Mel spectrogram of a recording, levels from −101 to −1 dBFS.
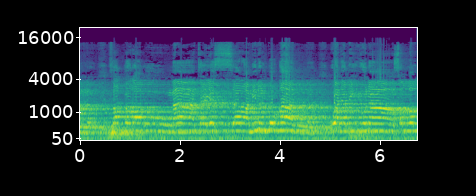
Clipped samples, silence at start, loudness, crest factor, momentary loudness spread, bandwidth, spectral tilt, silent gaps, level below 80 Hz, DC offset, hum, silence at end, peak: under 0.1%; 0 s; -11 LUFS; 12 dB; 7 LU; 14 kHz; -6 dB/octave; none; -30 dBFS; under 0.1%; none; 0 s; 0 dBFS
